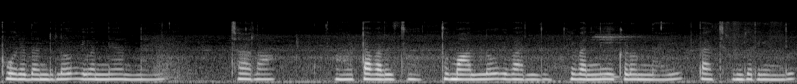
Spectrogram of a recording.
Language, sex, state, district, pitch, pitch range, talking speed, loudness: Telugu, female, Andhra Pradesh, Guntur, 235 Hz, 225-240 Hz, 100 wpm, -16 LUFS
